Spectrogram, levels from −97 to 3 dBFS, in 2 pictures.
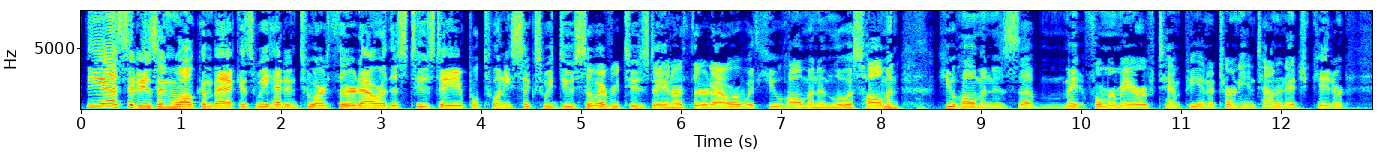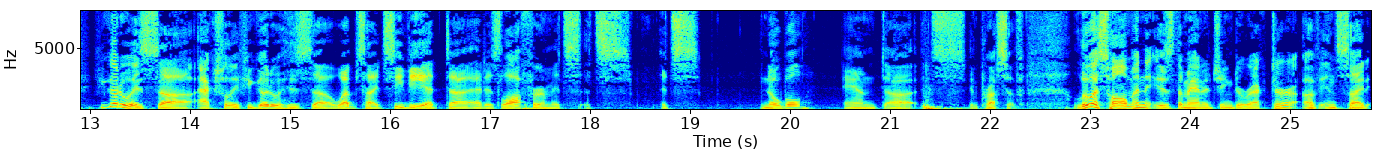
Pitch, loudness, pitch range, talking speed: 120 Hz, -23 LUFS, 110-140 Hz, 200 wpm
